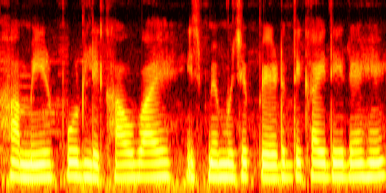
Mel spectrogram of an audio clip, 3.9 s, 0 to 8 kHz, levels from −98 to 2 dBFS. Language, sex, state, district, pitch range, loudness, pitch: Hindi, female, Uttar Pradesh, Hamirpur, 165-175 Hz, -13 LUFS, 170 Hz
